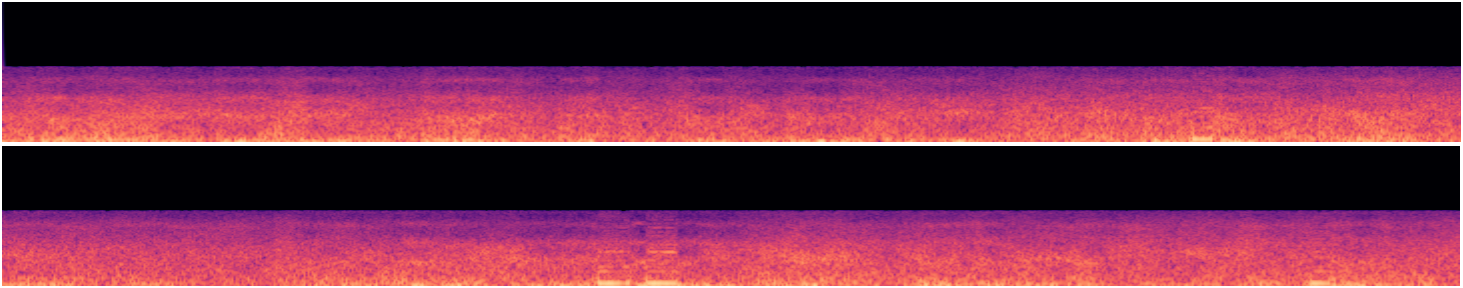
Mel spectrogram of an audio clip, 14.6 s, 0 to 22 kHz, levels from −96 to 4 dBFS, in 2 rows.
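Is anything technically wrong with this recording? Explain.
Yes. Almost the whole clip is steady noise in place of the actual sound, from 0.0 to 5.95 s, 6.05 to 10.27 s, 10.43 to 10.51 s, 10.67 to 13.83 s, and 13.93 s to the end. Only slivers of the real sound, each about 0.1 to 0.16 s, break through between them. This is most likely sound dropped by the voice detector. The sender judged the sound to be background and stopped transmitting, and the receiver filled the gaps with comfort noise. Nothing in the clip reaches above 4 kHz, which fits a narrowband call codec such as G.711.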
